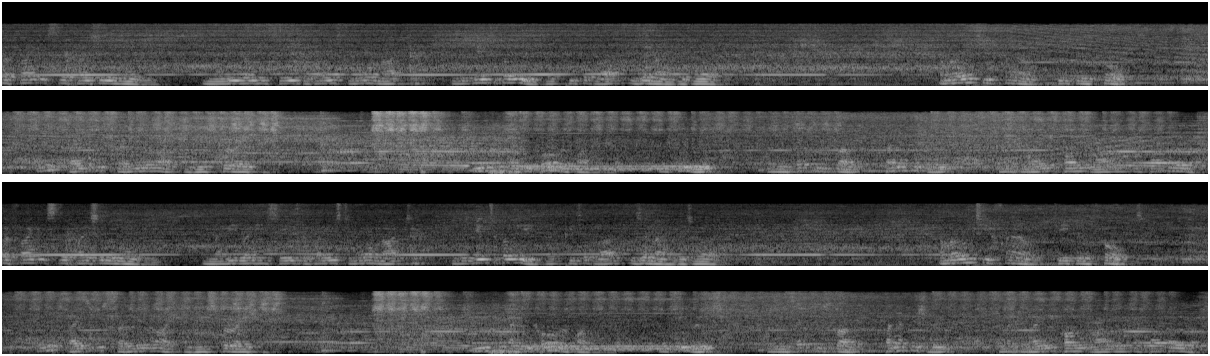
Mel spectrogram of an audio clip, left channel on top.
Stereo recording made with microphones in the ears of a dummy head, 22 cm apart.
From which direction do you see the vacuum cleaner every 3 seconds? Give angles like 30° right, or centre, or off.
80° left, 80° left, 80° left, 70° left, 60° left, 20° left, 10° right, 60° left.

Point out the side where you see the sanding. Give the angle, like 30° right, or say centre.
70° left.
